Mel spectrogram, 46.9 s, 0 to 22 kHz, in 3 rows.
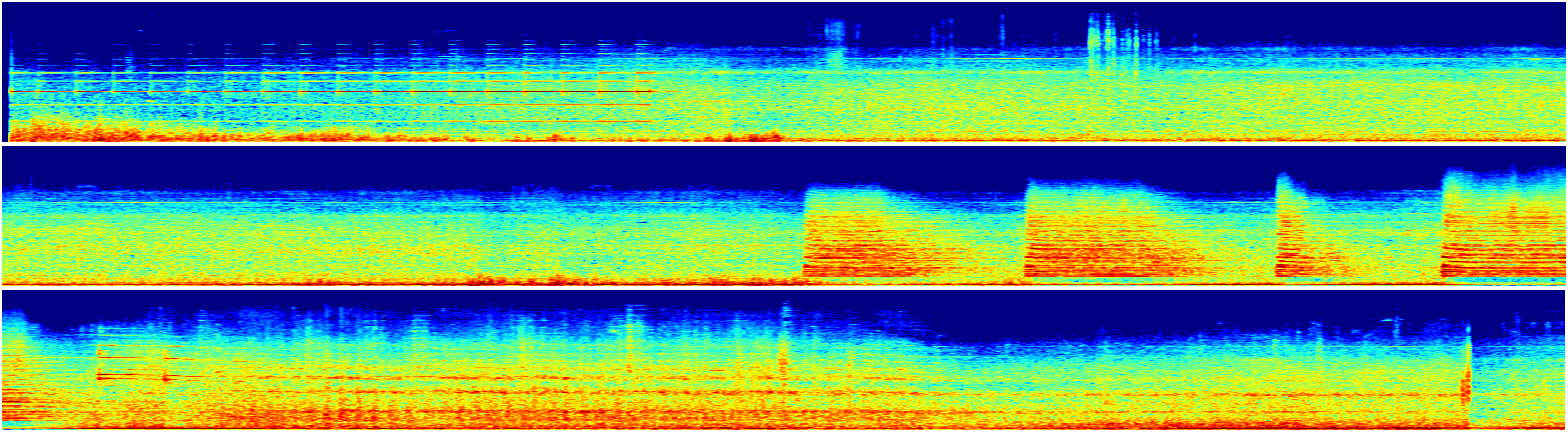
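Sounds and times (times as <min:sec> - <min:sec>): diesel locomotive rumbling: 0:00.1 - 0:46.9
steady high tone: 0:00.2 - 0:23.7, 0:27.0 - 0:42.4
locomotive air horn: 0:23.7 - 0:27.8, 0:28.4 - 0:29.2, 0:30.0 - 0:32.1.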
